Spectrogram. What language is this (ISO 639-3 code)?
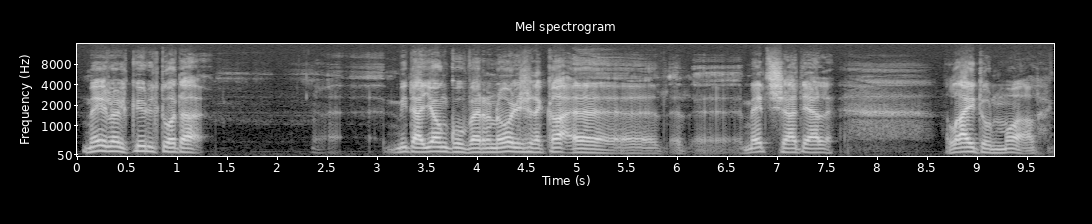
fin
